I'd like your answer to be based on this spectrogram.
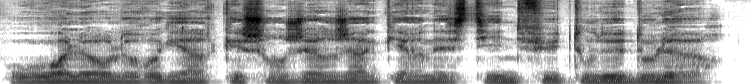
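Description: Husky, low-voiced male audiobook narrator. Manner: measured, expressive phrasing in short clauses. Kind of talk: audiobook narration of a serial novel.

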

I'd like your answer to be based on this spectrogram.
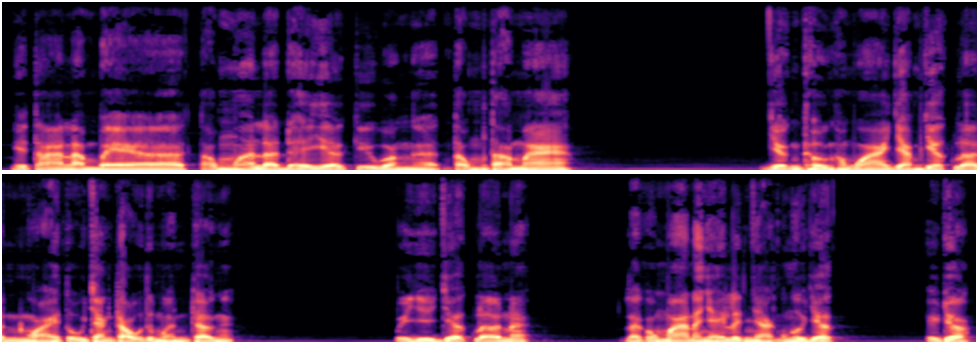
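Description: A man's voice: mid-range voice, brisk, long pauses, darkish tone, faint music behind, pitched above the performer's own voice, natural voice. A man voicing a chubby, joking village boy, offhand and lazy.

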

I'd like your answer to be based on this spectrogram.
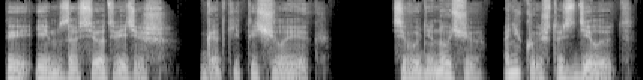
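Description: Frail old man, furious, accusing, slow shouting, husky, voiced by a man. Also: medium pitch, no echo, exaggerated voice. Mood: feeble.

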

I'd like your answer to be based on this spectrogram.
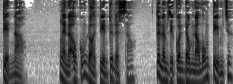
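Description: A man's voice: on the low side, animated, quick pace, husky, no room sound. A man voicing a poor, devoted mother who pleads tearfully and speaks tenderly to her son. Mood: pleading.

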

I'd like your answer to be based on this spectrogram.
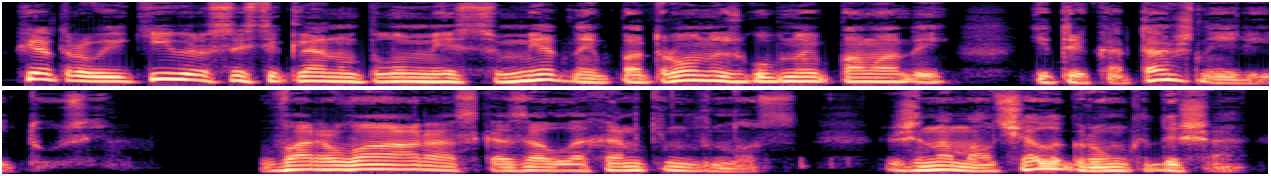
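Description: A man reading a satirical novel aloud in an expressive, ironic storytelling manner. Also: mid-range voice, creaky, no echo, studio quality. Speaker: reader of a novel. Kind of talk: literary audiobook reading.

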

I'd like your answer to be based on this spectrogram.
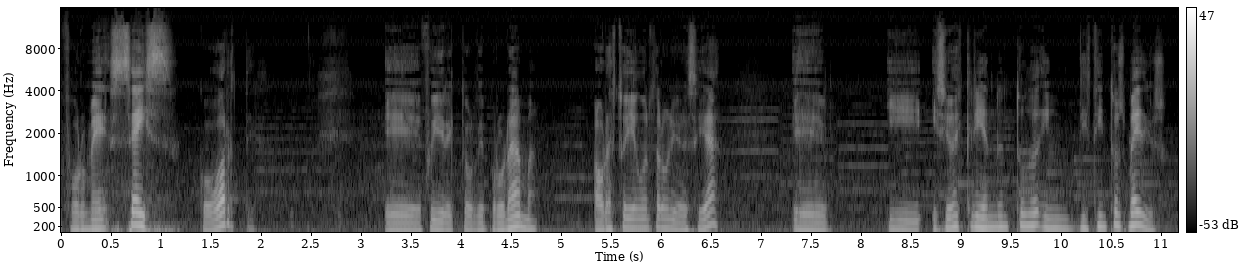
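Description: A man in his fifties with a Caribbean Colombian accent and a slightly higher-than-usual pitch for a man. He talks in a relaxed radio interview, working through long, reflective explanations. He pauses often and leans on small fillers as he thinks. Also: soft background music. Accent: Colombian Caribbean coast. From Colombian Caribbean coast. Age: 50s. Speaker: guest, journalist and lecturer. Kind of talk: casual radio interview talk.

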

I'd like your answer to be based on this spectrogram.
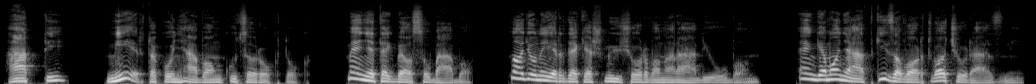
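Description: A man's voice: mid-range voice, wildly swooping pitch, vocal fry, darkish tone. A reader voicing an easygoing middle-aged father who chats genially in a storybook reading.

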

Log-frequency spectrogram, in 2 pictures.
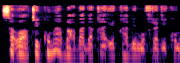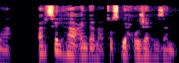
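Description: A man voicing a composed middle-aged woman official, speaking in a measured, reassuring way in a storybook reading. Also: low-pitched, big pitch swings, gravelly, a little mellow, breathy edge, heavily acted.

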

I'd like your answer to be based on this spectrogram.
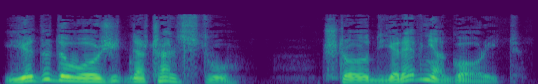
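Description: A man's voice: medium pitch, wildly swooping pitch, slow pace, mellow, breathy edge, no room sound, clean studio sound, voice pushed up, heavily acted. A man voicing a defiant village policeman who speaks Polish with a Russian accent. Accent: Russian-flavoured Polish. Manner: stubborn, curt.

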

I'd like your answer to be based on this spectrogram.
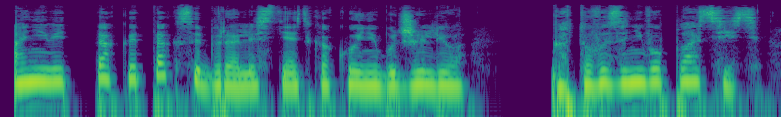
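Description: A woman reading aloud, voicing an eager, chatty young girl who talks in quick exclamations. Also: mid-range voice, a little mellow, dry recording, clean studio sound, close to an everyday voice. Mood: excited. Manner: breathless, rapid, exclamatory.

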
